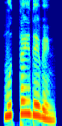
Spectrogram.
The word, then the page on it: ಮುತ್ತೈದೆವೆಣ್: kannada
